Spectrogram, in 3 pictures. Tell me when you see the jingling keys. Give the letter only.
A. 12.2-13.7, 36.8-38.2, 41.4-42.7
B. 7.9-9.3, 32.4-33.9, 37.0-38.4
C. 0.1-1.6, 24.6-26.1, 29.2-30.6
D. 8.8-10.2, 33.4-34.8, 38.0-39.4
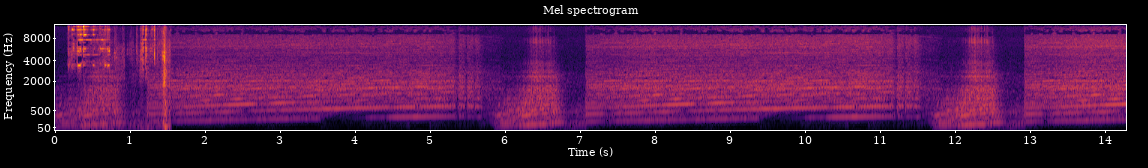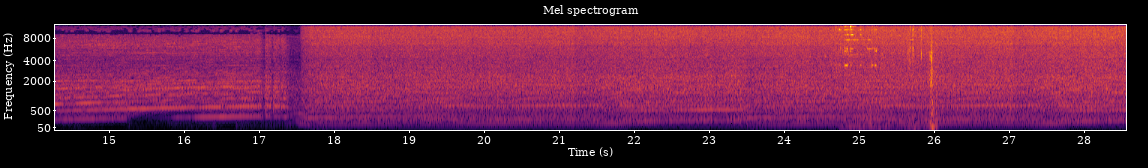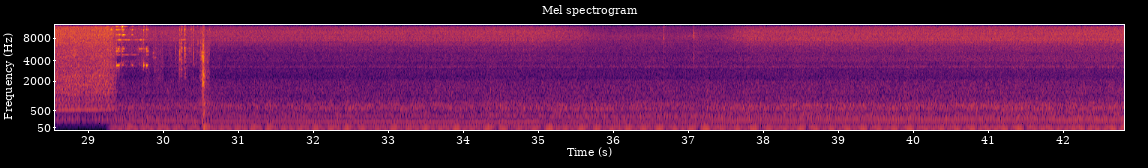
C.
